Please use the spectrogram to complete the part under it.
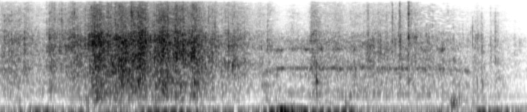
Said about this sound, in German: Ja, ich mach jetzt das nächste hier. So, Zeitungspapier.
